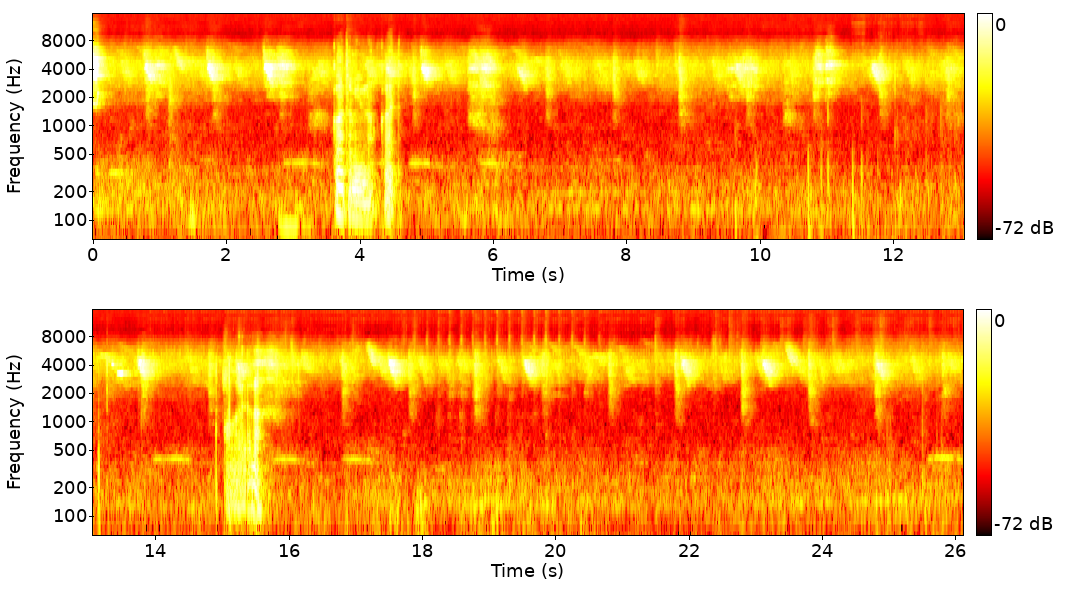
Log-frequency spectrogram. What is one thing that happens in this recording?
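A caged bird sings short, high chirps again and again.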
